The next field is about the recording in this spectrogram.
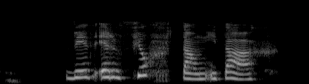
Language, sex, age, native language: Icelandic, female, 10, Icelandic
